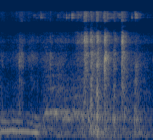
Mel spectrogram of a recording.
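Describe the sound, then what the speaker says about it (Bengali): A top-quality pigeon held in the hands struggles and flaps its wings in a short, close burst of fluttering, after a faint low coo. "খুবই ছট খাচ্ছে পায়রা।"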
